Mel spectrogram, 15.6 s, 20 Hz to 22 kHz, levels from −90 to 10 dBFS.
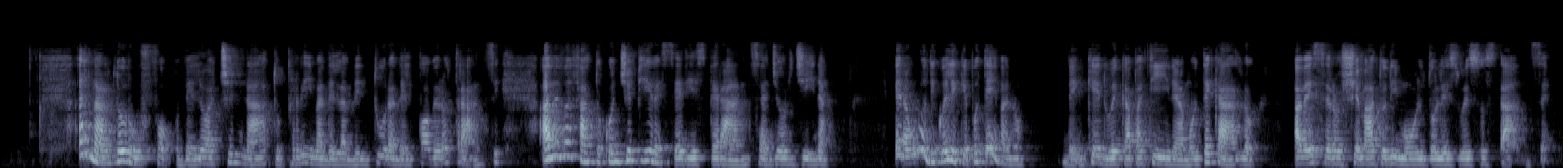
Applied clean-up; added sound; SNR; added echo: none; none; none; none.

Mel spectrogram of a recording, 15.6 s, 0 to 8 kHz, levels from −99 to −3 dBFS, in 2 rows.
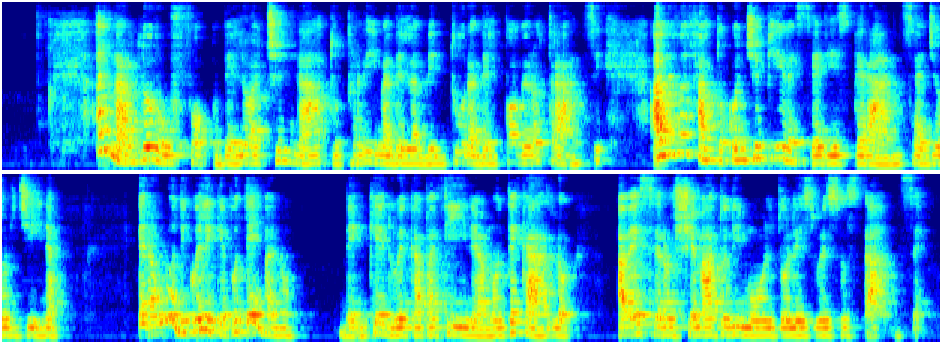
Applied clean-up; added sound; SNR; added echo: none; none; none; reverberation time 0.2 s.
